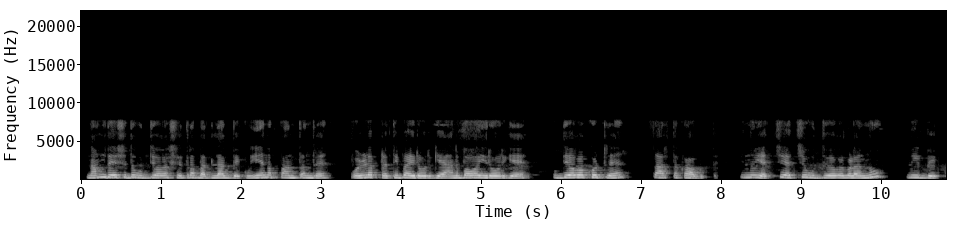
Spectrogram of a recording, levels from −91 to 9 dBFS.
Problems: background sounds at intervals, background conversations at intervals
